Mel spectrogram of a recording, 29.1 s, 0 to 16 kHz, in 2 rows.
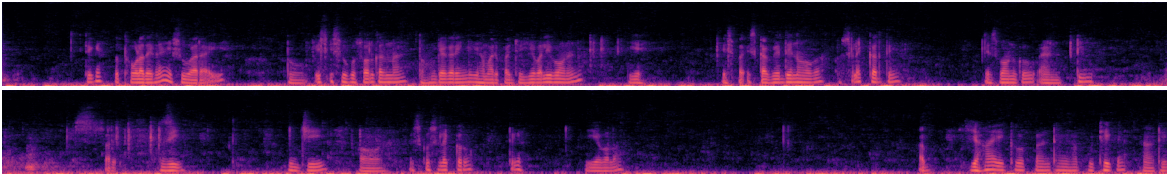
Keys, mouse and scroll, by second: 4.0 ctrl+z, 4.3-4.9 scroll up 2, 4.5 right click, 5.0 right click, 6.4 click, 7.3 z, 7.7 click, 8.9 ctrl+z, 9.7 right click, 10.6-11.0 typing, 13.1-13.8 typing, 14.4 scroll up 1, 14.6 right click, 15.2 click, 15.7-16.9 typing, 17.2 click, 18.3 right click, 19.4 click, 22.2 right click, 22.9 scroll down 1, 23.9 click, 25.9-26.8 scroll up 1, 26.8 right click.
